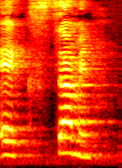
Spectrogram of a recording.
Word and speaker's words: examen: Por ejemplo, cuando decimos examen, suena examen. Ortográficamente tenemos que escribir la X, pero se emite diferente sonido.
